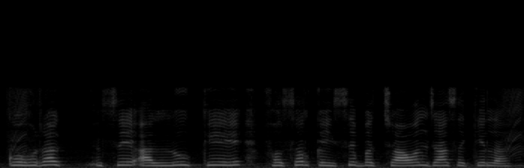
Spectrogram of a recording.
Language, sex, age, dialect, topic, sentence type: Bhojpuri, female, 18-24, Northern, agriculture, question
